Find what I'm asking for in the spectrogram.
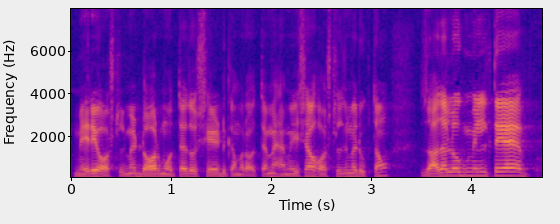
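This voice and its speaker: A man on a podcast telling a travel story in a casual, lively way, slipping English words into his speech and acting out what people said. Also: medium pitch, fast. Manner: animated storyteller who acts out quoted dialogue; mixes English words into Hindi.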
